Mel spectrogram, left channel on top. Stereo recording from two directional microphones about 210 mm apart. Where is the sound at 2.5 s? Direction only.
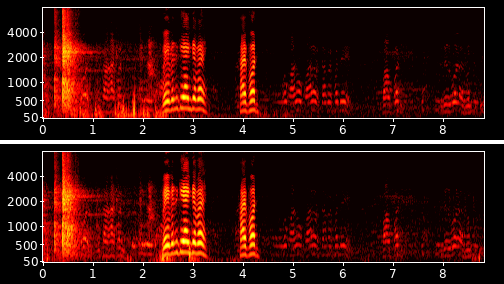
45° right (ahead or behind); by 3.3 s 30° right (ahead or behind).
